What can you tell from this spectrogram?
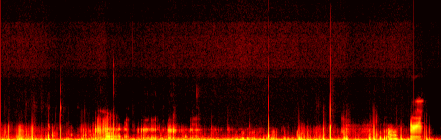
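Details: Stomach growling (borborygmi): loud, near-continuous gurgling and bubbling rumbles with squeaky rising notes.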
